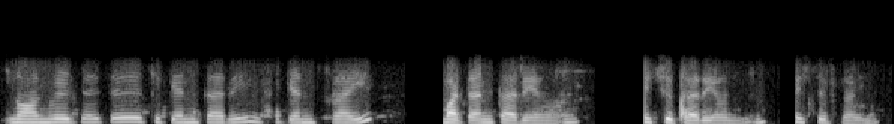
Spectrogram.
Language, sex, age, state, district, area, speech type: Telugu, female, 18-30, Andhra Pradesh, Krishna, urban, conversation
